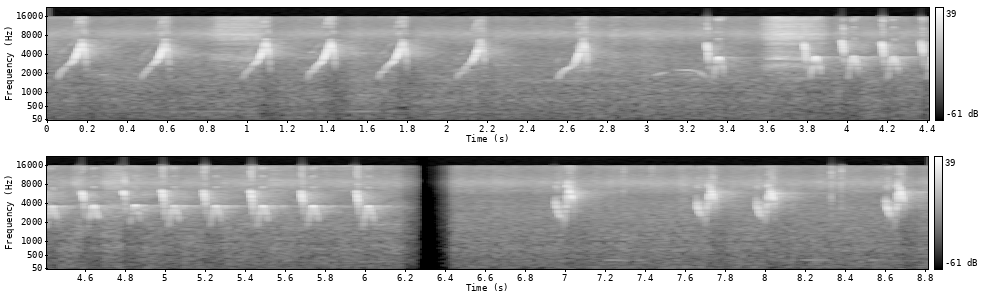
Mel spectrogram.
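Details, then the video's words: Bar-winged prinia singing as a lure for other birds: spaced rising whistled chirps, then a fast stuttering run of high clicking notes, a brief dropout, and further scattered chirps. "Ciblek gacor, pancingan ciblek bahan biar cepat merespon"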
